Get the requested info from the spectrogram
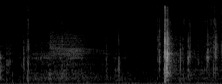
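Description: Small cardboard blind box being handled and opened: a soft scuffing of card, then a single sharp click about one and a half seconds in.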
